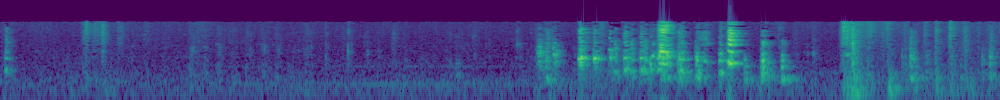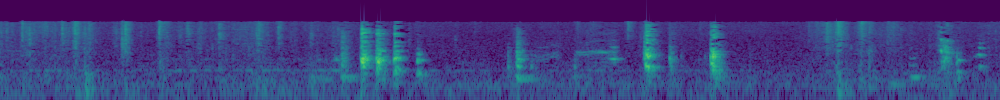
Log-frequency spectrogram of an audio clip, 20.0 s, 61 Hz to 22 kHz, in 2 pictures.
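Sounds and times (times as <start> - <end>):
chickens clucking: 0.0 - 0.3, 1.8 - 17.5, 18.2 - 20.0
chickens scratching: 0.7 - 14.1, 18.0 - 19.9.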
